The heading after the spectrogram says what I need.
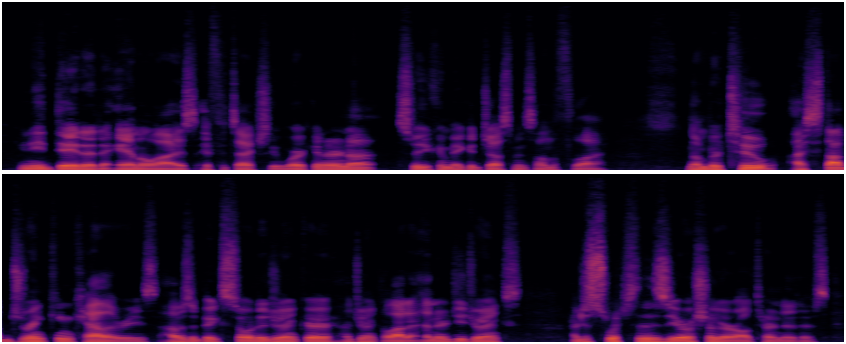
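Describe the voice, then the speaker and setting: Low-voiced man vlogging, laid-back and slangy. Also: darkish tone, no echo. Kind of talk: casual vlog storytelling with tips. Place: outdoors in wind.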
